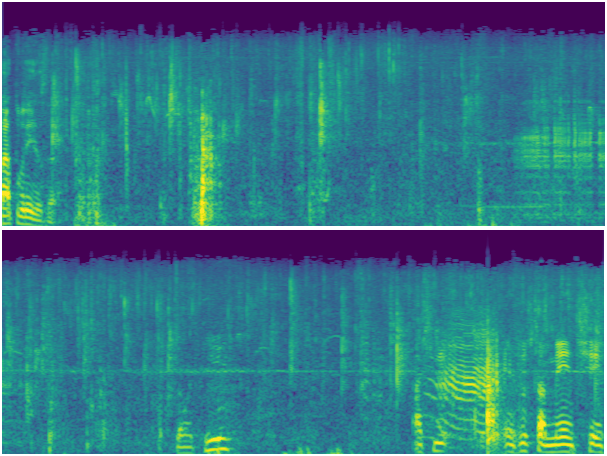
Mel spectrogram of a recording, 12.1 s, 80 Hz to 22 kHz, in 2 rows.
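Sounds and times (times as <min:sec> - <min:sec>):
wooden gate clack: 0:01.9 - 0:02.3, 0:09.6 - 0:11.2.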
